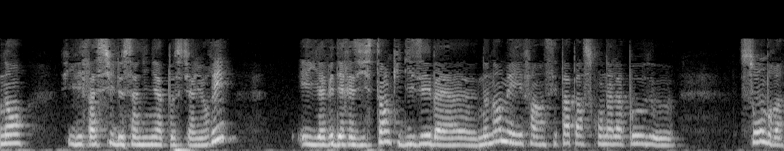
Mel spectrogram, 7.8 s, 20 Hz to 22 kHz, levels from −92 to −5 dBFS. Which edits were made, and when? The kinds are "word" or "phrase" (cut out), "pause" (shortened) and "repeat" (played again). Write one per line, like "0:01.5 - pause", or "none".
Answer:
none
